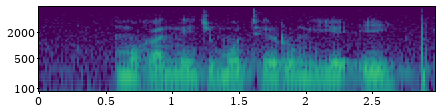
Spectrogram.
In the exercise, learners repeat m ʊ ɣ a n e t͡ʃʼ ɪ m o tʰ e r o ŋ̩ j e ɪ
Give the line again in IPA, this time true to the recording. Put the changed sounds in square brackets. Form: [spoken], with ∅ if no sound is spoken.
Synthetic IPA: m ʊ ɣ a n e t͡ʃʼ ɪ m o tʰ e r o ŋ̩ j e ɪ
